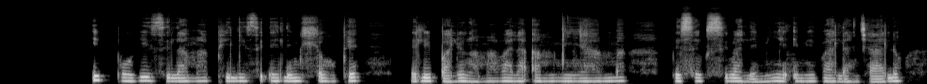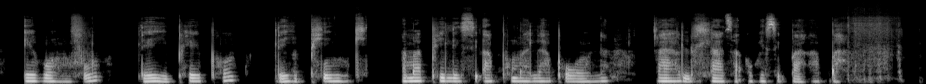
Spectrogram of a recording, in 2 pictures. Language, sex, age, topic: North Ndebele, female, 50+, health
